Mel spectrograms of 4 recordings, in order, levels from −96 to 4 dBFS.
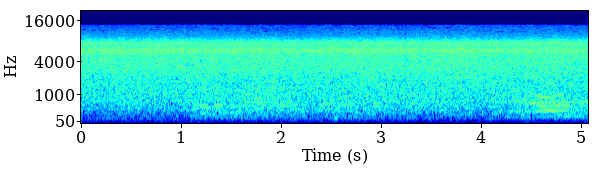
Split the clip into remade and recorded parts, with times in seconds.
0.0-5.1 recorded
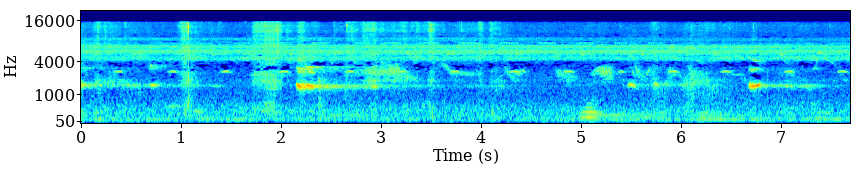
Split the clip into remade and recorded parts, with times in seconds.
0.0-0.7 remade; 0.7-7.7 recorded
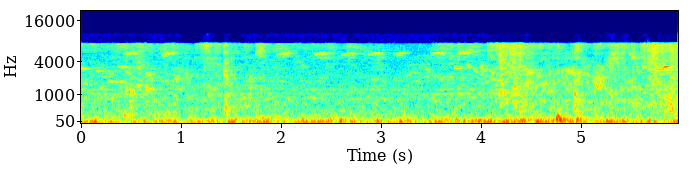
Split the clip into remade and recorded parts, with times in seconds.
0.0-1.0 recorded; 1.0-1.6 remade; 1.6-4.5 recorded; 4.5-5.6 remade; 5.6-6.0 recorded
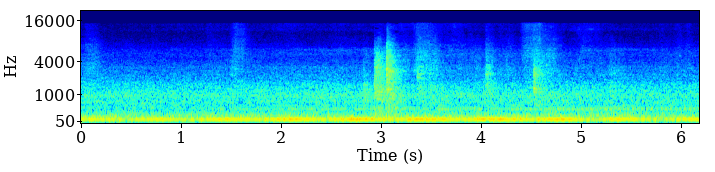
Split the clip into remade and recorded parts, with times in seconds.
0.0-1.2 recorded; 1.2-1.6 remade; 1.6-2.4 recorded; 2.4-6.2 remade

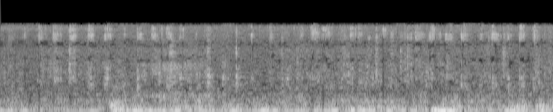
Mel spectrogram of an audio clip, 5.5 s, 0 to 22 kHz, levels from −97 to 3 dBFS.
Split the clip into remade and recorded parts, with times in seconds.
0.0-5.5 recorded

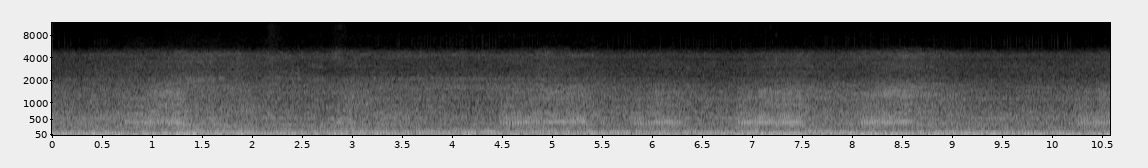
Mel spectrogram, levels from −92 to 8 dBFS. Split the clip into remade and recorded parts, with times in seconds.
0.0-0.7 recorded; 0.7-3.2 remade; 3.2-4.9 recorded; 4.9-5.5 remade; 5.5-10.6 recorded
